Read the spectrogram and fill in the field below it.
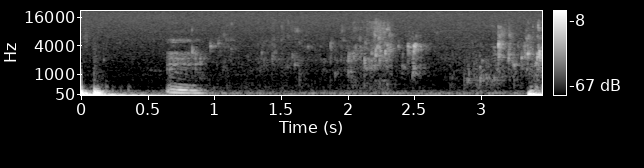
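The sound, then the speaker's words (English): A single short, wet slurp of beer, a brief rising gurgle with a pitched edge, framed by dull thumps before and after and a low murmur in between. “I hope those slurps are in it.”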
